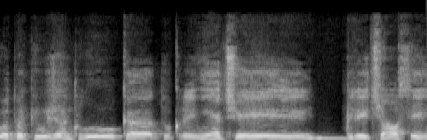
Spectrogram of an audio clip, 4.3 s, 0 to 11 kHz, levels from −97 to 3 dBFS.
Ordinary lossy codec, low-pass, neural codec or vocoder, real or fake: AAC, 48 kbps; 9.9 kHz; codec, 44.1 kHz, 2.6 kbps, DAC; fake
